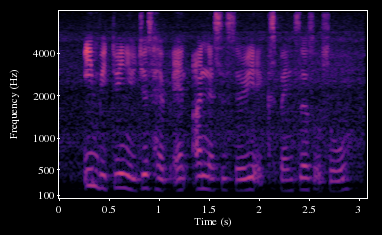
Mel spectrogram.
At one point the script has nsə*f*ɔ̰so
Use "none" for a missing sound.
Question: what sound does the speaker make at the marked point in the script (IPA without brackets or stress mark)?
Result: s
